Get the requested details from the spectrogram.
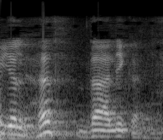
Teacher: ثا اور ذال متحد المخرج، ادغام متجانس ہیں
